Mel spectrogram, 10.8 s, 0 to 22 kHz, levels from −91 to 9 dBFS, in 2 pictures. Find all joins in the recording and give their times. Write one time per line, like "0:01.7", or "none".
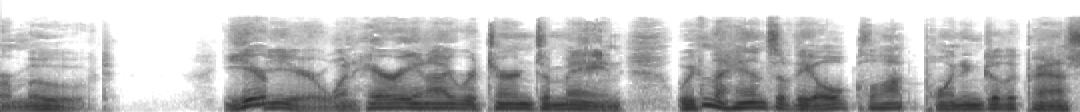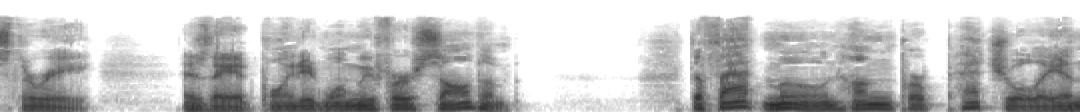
0:01.3
0:03.5
0:05.1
